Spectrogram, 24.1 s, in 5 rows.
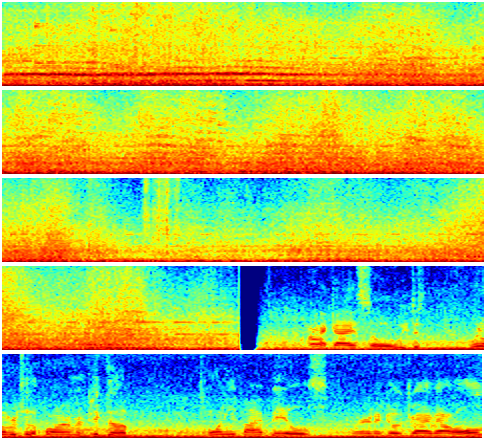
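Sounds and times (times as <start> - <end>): train passing: 0.0 - 24.0.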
